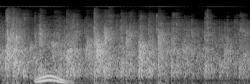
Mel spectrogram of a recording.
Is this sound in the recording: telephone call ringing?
no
